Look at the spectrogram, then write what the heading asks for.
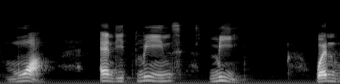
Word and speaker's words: moi: Actually, in French, the word is pronounced moi, and it means me.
